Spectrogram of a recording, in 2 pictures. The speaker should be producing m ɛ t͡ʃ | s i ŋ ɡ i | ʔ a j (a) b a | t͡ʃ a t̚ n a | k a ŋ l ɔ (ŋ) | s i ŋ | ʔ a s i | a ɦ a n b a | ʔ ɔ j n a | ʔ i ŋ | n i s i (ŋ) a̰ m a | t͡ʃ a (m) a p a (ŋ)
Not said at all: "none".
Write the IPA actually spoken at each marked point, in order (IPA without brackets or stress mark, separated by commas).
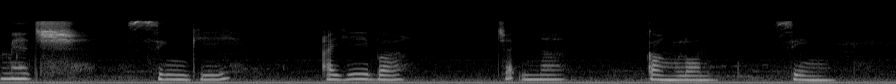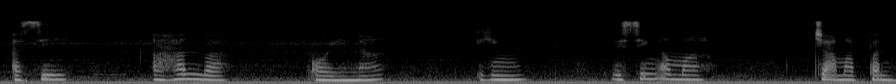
i, n, ŋ, m, n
